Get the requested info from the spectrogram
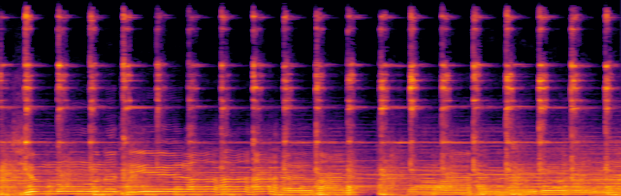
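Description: A man singing a devotional chant in long held notes, sliding into each note, over a steady percussion beat of about three strikes a second.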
